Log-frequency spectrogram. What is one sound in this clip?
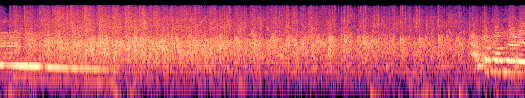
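An audience laughs and applauds loudly in a large hall.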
